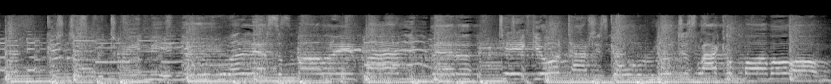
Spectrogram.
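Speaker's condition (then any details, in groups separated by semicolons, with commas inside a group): No condition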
